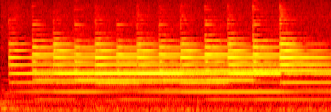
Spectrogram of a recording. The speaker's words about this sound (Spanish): Las campanas dan din don, te lo dicen en canción.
